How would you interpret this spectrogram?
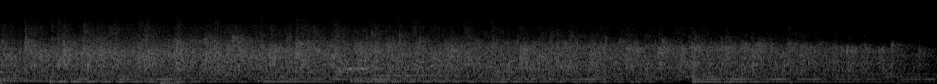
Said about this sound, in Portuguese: Quem crê nisso, dá uma salva de palmas ao Senhor.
